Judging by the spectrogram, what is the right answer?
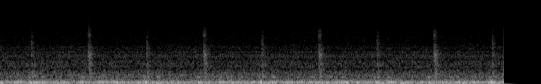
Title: Miele Tumble Dryer Moisture Sensor Replacement. Does your dryer have a loud ticking noise?? #miele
